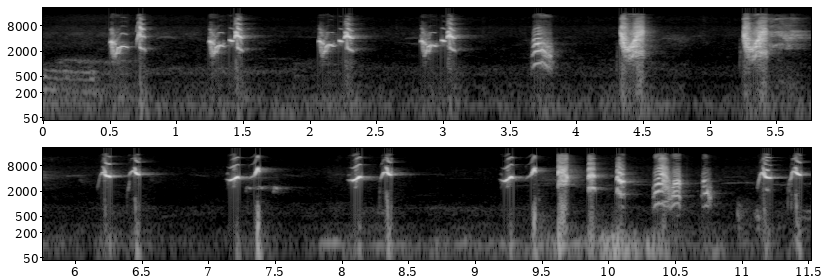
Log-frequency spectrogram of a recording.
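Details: Long-tailed shrike song used as a lure to stir up sluggish shrikes and get them singing: sharp, high chirps and downslurred whistles in short bursts, with slightly lower, noisier notes in the middle of the series, in quiet surroundings.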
